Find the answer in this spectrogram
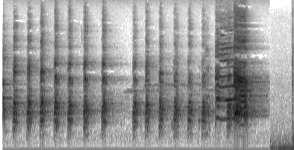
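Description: Quick clucking calls, about five a second, with a short break partway through, ending in one longer, louder squawk.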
